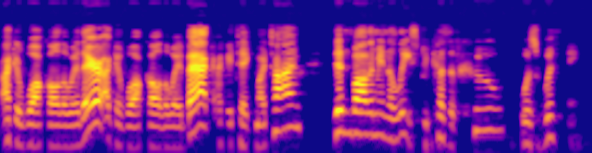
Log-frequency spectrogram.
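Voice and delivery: ordinary talk

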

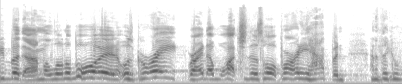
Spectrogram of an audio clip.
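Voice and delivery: ordinary delivery

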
